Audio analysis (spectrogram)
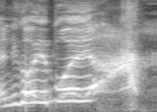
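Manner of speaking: teasing shout. Real, not acted. Friend teasing, shouting and laughing.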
